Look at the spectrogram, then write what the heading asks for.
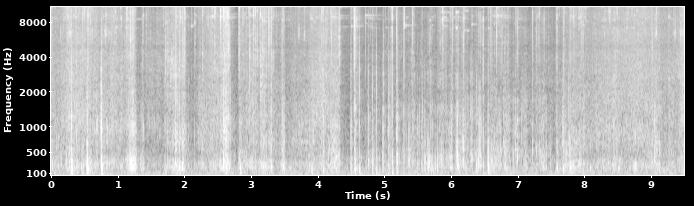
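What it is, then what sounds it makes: Fabric pillow with metal sequin discs. Long blue nails scratch and brush across a soft fabric pillow covered in embroidery and many loose, sewn-on metal sequin discs. The discs jingle and click in dense, rapid bursts, with bright metallic ticks over a soft fabric rustle, swelling and fading throughout.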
